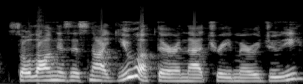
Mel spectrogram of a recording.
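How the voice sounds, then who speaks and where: A put-on character voice that sounds female talks fairly quickly at a middle pitch. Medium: read story.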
